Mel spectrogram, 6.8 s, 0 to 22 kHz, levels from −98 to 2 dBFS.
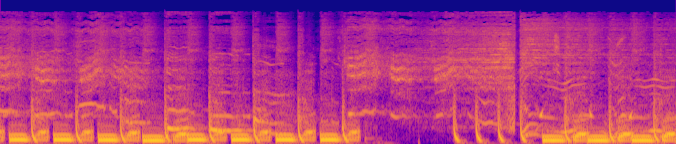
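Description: From 4.73 s to the end, Wi-Fi interference appears: the circuit rectifies a nearby radio's beacon, sent every 102.4 ms, producing faint ticking nearly ten times a second, about 40 dB below the sound. Its exact, steady rhythm distinguishes it from random clicks or continuous mains hum.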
